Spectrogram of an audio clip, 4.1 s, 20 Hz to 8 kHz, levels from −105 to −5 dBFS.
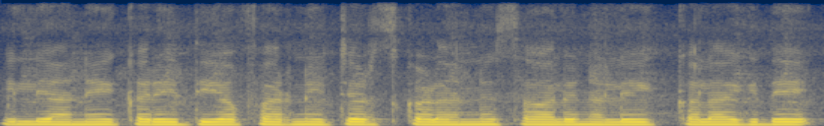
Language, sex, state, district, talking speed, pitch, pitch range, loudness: Kannada, male, Karnataka, Bidar, 100 wpm, 155 Hz, 150-155 Hz, -15 LUFS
